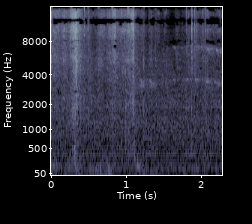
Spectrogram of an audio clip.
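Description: Faint rustling and handling noise of a fabric storage bag being pulled open by hand, with a few soft scuffs early on.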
